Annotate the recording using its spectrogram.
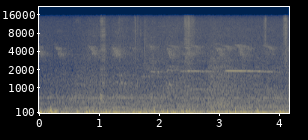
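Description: Outdoor background: small high chirps repeating, typical of birds, over a steady low rumble. A thin steady whine runs for about two seconds in the middle.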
